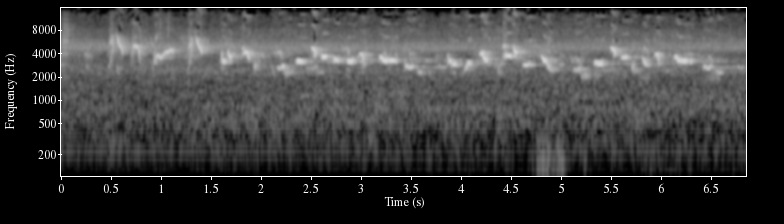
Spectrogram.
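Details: A male blackcap in Baška on Krk, Croatia, 20 July 2022, pours out a long, rich warbling phrase of quick, high, fluty notes, with a brief dull thump partway through.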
